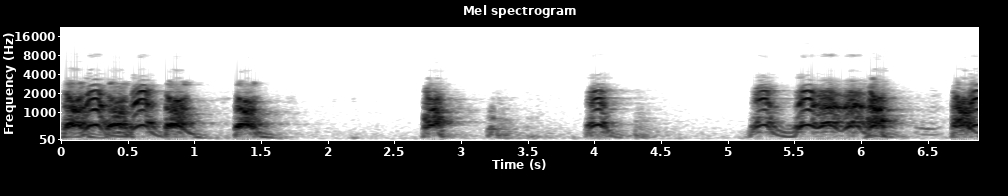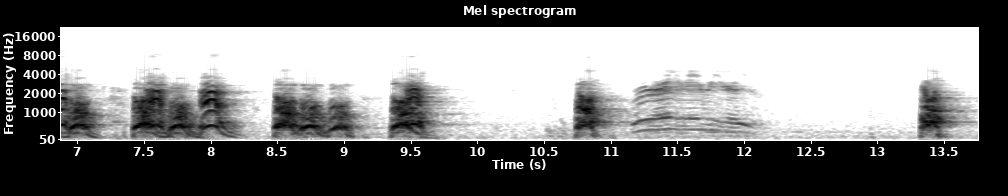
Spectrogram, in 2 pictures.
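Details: Dog barking in short harmonic bursts, singly and in quick doubles and triples, with pauses between groups and one longer wavering yelp near the end.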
